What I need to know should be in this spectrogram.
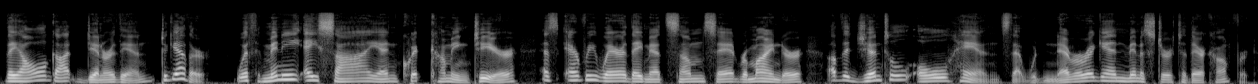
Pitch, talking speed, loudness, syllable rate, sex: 135 Hz, 160 wpm, -19 LUFS, 4.4 syllables/s, male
